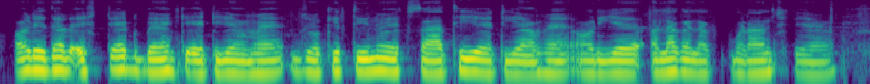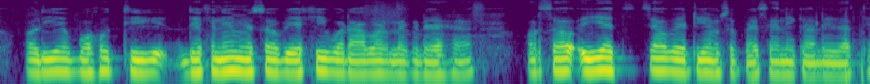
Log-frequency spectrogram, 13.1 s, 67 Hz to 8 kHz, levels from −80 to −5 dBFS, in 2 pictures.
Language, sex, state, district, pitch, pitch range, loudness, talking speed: Hindi, male, Bihar, Araria, 130 Hz, 125-140 Hz, -18 LUFS, 200 wpm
